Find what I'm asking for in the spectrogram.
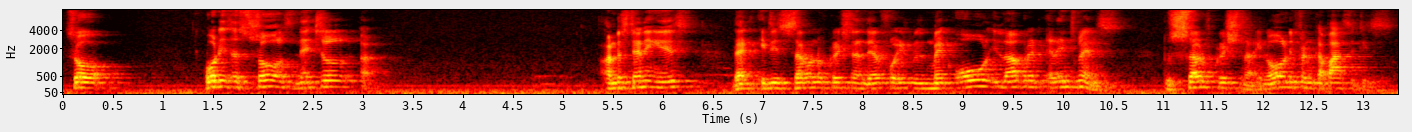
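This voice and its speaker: A man giving a religious lecture as a spiritual teacher, explaining slowly and patiently, often repeating words as he goes. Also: fairly high pitch, fairly bright tone, roomy sound, rough recording.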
